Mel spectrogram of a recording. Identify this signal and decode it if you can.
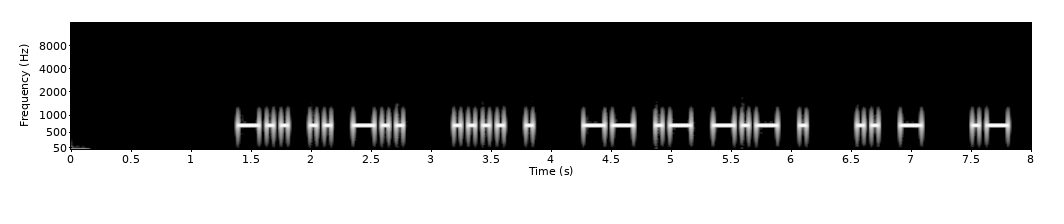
Morse code, heard as a keyed tone, about 19 wpm, 700 Hz. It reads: DID HE MAKE IT A
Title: Sentences from Top 1600 Words 20wpm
